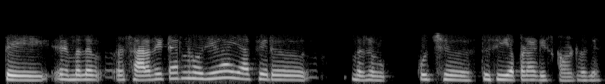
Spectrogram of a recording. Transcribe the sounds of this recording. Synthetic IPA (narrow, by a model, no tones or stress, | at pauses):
t̪eːmət̪ləbsaːɾaːɾɪʈəɾnɦoːd͡ʒeːɡaːjaːpʰɪɾ | mət̪ləb | kʊt͡ʃʰt̪ʊsĩːəpɳaːɖɪskaːʊ̃ɳʈʋəɡɛa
